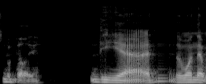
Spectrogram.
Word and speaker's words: Papillion: they're like is that Papillon oh Pi p-i-o-l-l-i-o-n or something like that and Papillon they thought the L's double L's was a y sound in Spanish no it's Papillion the uh the one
